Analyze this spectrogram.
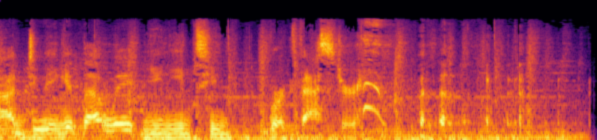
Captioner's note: laughs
